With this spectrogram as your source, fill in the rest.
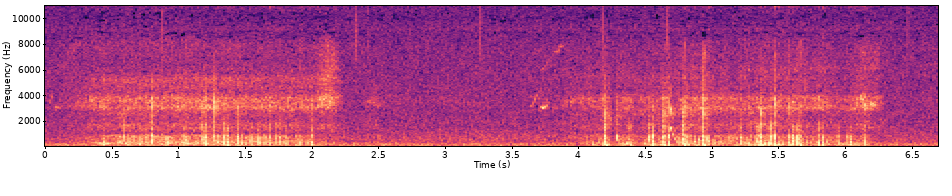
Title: snoring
